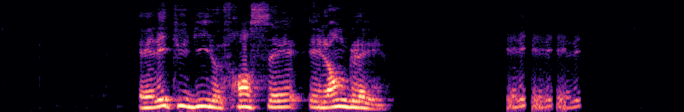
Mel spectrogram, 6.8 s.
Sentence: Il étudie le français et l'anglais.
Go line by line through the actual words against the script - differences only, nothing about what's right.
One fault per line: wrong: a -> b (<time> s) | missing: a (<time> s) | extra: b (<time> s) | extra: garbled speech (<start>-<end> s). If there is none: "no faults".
wrong: Il -> Elle (1.4 s)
